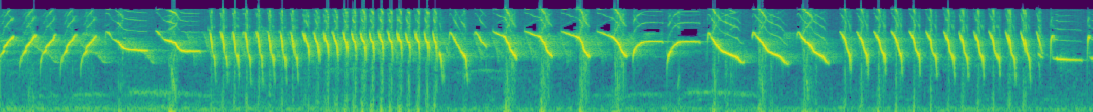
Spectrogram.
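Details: Canary song meant to stimulate other birds to sing: rolling high trills at differing speeds, with a dense buzzy stretch and swooping descending whistles between phrases, ending on lower flat notes.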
